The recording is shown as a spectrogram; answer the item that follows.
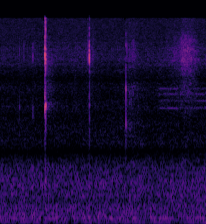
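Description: A few faint clicks as a USB cable's plug is pulled out of a small power bank's port and the cable is handled, over a steady low room hiss.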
